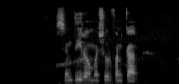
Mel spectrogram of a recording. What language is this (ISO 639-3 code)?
mki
